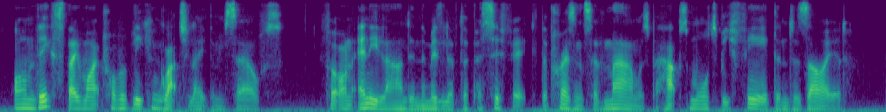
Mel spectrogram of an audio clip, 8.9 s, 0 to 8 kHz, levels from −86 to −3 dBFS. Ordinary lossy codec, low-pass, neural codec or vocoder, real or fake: Opus, 32 kbps; 7.2 kHz; codec, 16 kHz, 2 kbps, X-Codec, WavLM features, trained on Multilingual LibriSpeech; fake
